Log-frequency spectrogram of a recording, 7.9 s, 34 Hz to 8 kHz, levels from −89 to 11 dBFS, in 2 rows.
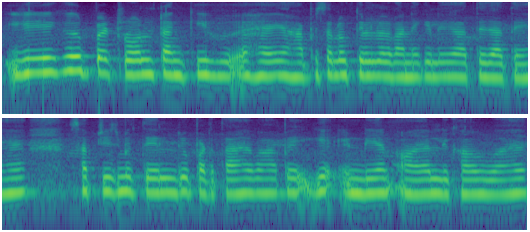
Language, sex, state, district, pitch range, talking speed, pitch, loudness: Hindi, female, Delhi, New Delhi, 205-230 Hz, 230 wpm, 215 Hz, -16 LUFS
